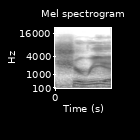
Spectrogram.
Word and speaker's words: Sharia: Uh, I think I would pronounce it Sharia if I wasn't doing a hilarious joke where I said Shakira.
